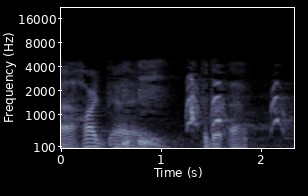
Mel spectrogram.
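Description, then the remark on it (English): A dog vocalizes: a drawn-out, throaty growl-like whine followed by a few short, sharp barks in quick succession. “We'll attend to the dog later.”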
